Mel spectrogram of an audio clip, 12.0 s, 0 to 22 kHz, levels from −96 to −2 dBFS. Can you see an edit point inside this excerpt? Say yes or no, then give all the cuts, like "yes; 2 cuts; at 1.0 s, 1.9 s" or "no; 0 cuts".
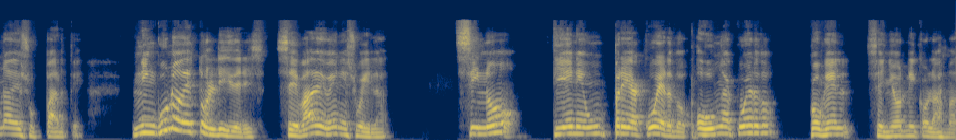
yes; 1 cut; at 3.4 s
